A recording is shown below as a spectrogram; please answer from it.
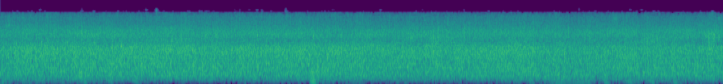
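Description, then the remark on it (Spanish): An audience at a church Mass applauds a visiting monsignor steadily for several seconds, a dense, even wash of many hands clapping at once with no voices heard over it, and it stays loud throughout. “Antes de que les presente, aunque no está permitido en la misa dar aplausos, pienso que le podemos dar un aplauso a monseñor por habernos visitado.”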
